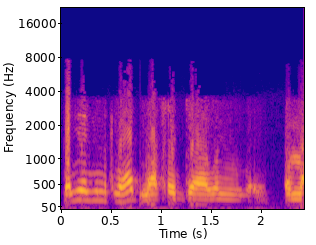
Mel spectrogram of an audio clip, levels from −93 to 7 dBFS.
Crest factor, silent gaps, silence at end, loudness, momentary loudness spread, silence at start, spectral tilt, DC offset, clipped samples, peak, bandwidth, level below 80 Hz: 12 dB; none; 0 s; -18 LUFS; 12 LU; 0.05 s; -4.5 dB/octave; under 0.1%; under 0.1%; -4 dBFS; 7.8 kHz; -60 dBFS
